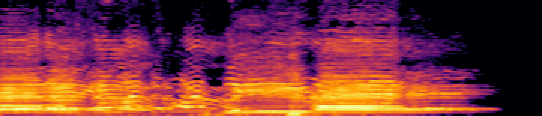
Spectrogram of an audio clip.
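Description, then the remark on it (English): A crowd of striking Waffle House workers shouts and yells together in a loud, sustained roar with rising and falling pitches. It continues steadily for about four seconds before cutting off abruptly. “Now they're just yelling at me.”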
